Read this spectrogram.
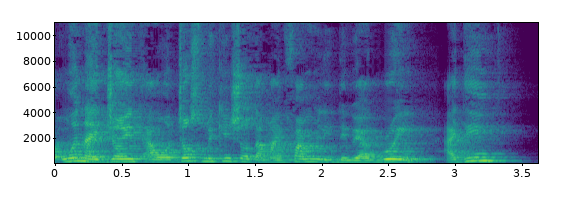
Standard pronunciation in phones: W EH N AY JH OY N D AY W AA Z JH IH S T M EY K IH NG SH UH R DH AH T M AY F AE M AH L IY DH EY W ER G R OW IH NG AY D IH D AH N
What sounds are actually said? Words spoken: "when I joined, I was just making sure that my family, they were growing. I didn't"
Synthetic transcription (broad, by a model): W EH N AY JH OY N D AY W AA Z JH IH S T M EY K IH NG SH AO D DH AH T M AY F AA M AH L IY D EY W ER G R OW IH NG AY D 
